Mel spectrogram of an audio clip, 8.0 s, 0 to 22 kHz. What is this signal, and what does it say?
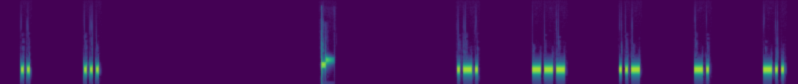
Morse code, heard as a keyed tone, about 42 wpm, spaced as for 14 wpm, 690 Hz. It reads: IS ROUND
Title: 6x Character Spacing - Top 200 Words - 40wpm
